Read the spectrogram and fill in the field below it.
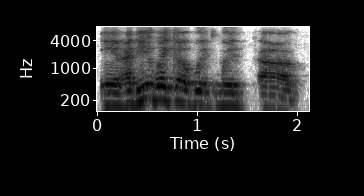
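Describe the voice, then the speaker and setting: Animated high-voiced man, lively podcast host. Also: moderate pace. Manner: animated, loud laughing outbursts. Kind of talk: casual comedic chat. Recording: distant from the mic.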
